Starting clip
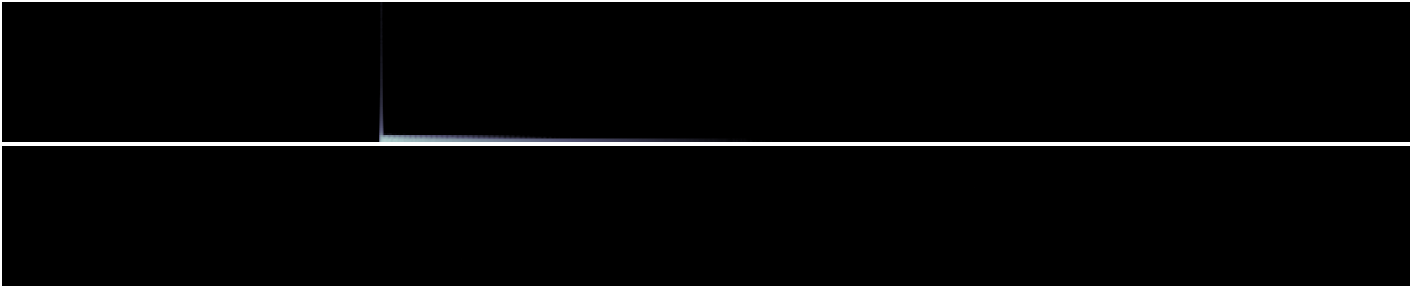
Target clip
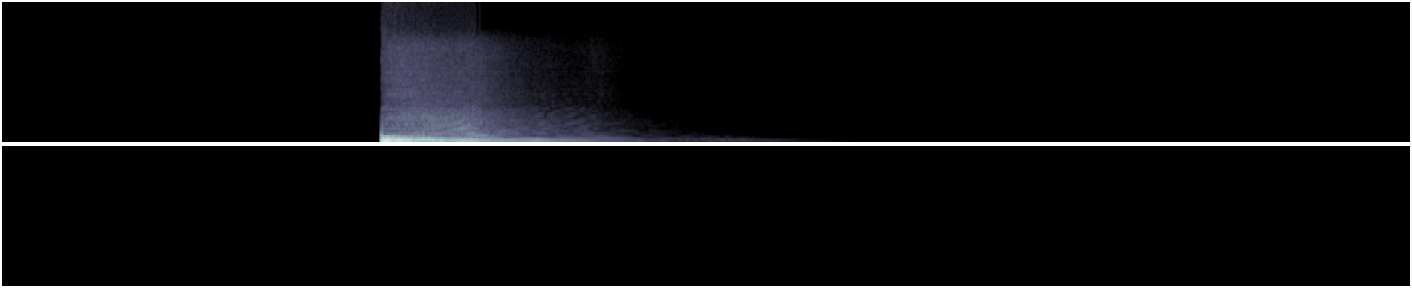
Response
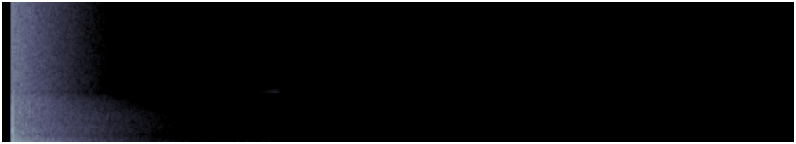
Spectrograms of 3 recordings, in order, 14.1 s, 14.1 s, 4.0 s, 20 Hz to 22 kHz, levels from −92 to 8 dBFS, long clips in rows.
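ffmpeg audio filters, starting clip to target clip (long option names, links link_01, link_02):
-filter_complex "[0:a]acrusher=bits=7:dc=4:mix=0:aa=0.000001[link_01];[1:a]atrim=start_sample=2205,asetrate=32634,aresample=44100[link_02];[link_01][link_02]afir=irnorm=-1:irlink=0,volume=-5dB"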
